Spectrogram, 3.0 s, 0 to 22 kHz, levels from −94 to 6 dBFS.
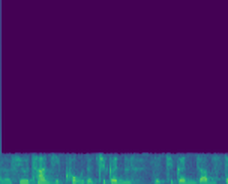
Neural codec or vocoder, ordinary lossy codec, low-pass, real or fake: none; none; 3.6 kHz; real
